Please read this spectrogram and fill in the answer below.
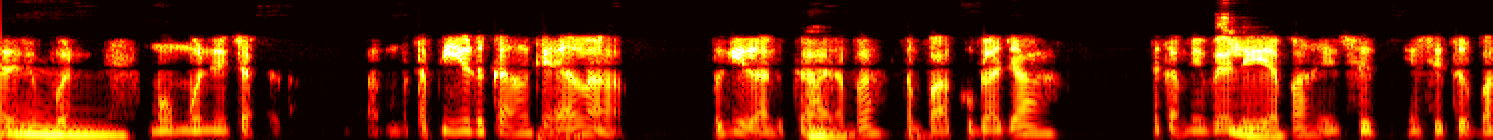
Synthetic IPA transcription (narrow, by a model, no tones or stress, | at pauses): ajupʊnmumunut͡ʃaʔ | t̪apijudəkat̪̚ɔnkɛʔɛlna̰ | pəɡilahdəkat̪̚a̰pat̪əmpat̪̚akubəlad͡ʒar | dəkat̪̚mĩvɛliapainst̪it̪̚inst̪it̪ut̪̚ba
